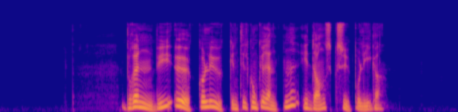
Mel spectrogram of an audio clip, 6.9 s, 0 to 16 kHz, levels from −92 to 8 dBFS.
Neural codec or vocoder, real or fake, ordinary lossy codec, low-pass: none; real; none; 7.2 kHz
